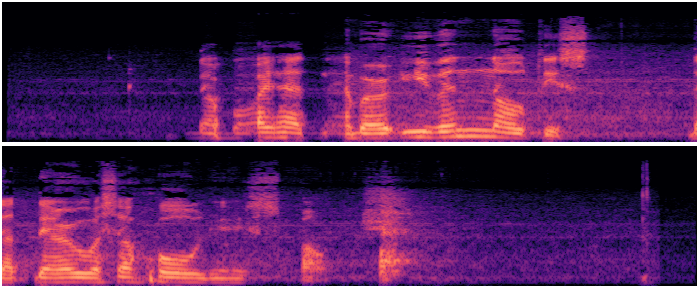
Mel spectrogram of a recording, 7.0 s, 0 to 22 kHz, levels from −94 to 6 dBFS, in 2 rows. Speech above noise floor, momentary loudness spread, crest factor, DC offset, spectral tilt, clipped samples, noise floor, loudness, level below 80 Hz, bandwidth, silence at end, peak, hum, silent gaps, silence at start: 44 dB; 13 LU; 18 dB; under 0.1%; -5 dB/octave; under 0.1%; -61 dBFS; -18 LUFS; -60 dBFS; 13.5 kHz; 0.25 s; 0 dBFS; none; none; 1 s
